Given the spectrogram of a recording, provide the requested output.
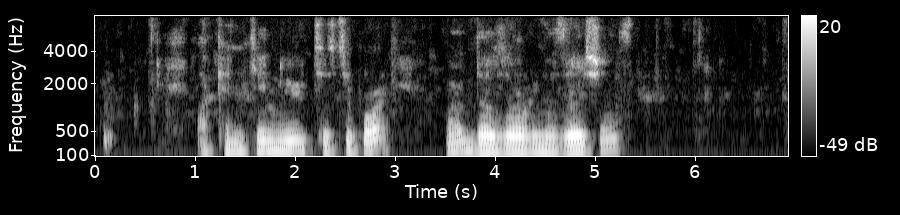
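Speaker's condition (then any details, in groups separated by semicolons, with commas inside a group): ALS; increasing slurring, saliva and phlegm buildup, frequent swallowing, tired voice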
